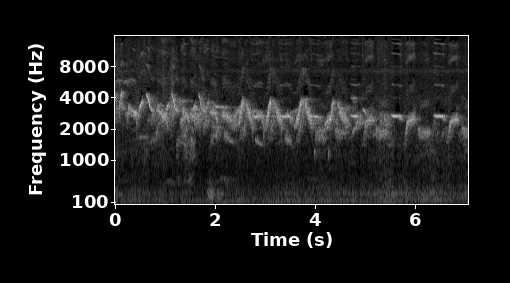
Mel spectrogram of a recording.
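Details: Chinese Hwamei, caged, tail fanned and plumage new, flicking its tail as it sings a dense run of rapid zigzag whistles, steady and unbroken for several seconds.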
